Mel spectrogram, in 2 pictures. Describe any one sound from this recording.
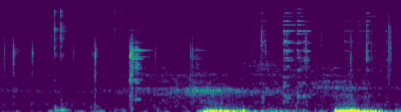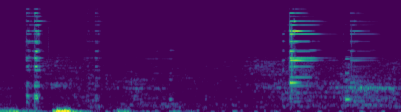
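Small metal balls clink and chime with a ringing tone.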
